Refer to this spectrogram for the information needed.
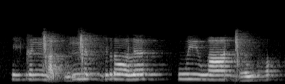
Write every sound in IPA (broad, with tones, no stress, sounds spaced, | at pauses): e̤˧˥ ɡ œ˧˥ ŋ͡ǀ ɑ̰˧ kʷ ɛ̰˧˥ ŋ͡ǀ ɛ˥ kʷ e̤˧ r ɔː˥˧ l œ˥ | w yː˥˧ w ɑː˧˥ ɡ͡ǀ œ˩˧˩ w ɔ̤˥˧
